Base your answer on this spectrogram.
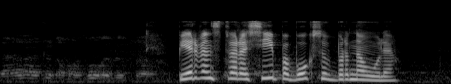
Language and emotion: Russian, neutral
